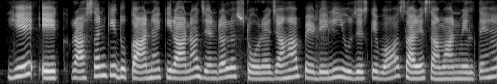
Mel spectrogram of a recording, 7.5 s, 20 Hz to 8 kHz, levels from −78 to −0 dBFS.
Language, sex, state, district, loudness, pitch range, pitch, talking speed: Hindi, female, Bihar, Gaya, -18 LUFS, 230-285 Hz, 245 Hz, 170 wpm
